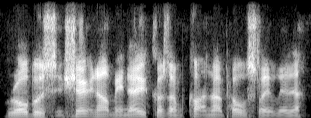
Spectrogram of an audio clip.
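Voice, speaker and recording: A man's voice: medium pitch, brisk, bright, forceful tone, no room sound, dull audio. A man hosting a live woodturning demonstration in casual, chatty style. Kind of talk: casual chat while demonstrating.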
